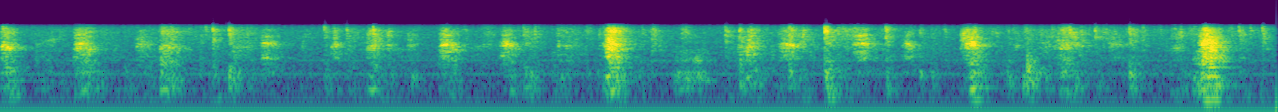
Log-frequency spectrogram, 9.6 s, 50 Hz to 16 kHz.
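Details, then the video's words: Lakeland Terriers playing together, in what may be harmless play: short rough growly bursts and yips come in uneven clusters, some louder snaps standing out, over a steady low indoor hum. "Lakies playing 2"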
